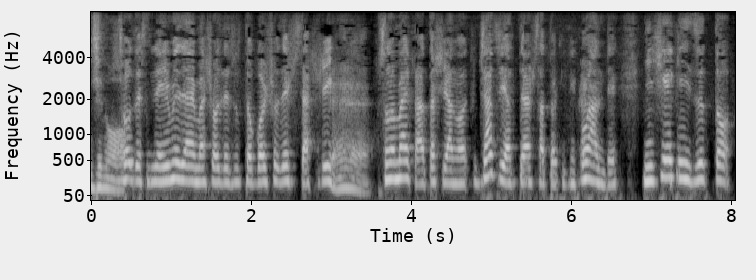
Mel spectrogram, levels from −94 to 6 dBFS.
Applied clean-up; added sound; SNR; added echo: neural mask model Resemble Enhance denoiser.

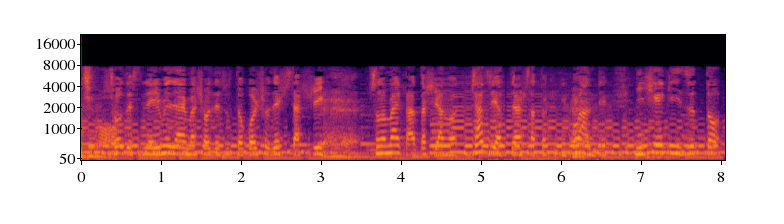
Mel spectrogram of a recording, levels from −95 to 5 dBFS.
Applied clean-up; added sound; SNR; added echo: none; Wind instrument, woodwind instrument; 4 dB; none.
